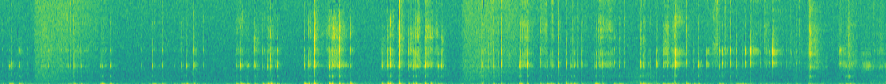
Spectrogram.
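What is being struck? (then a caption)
Small plastic case. Long fingernails tap on the pink face and white edges of a small, hollow, white-and-pink plastic case. Quick, dry clicks come in uneven bursts, each pairing a dull low knock with a bright tick that dies away almost at once.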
